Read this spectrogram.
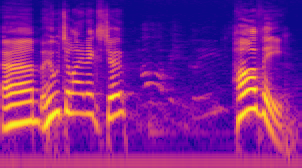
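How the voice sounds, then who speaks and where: A man's voice: very high voice, lively intonation, normal speed. A man hosting a live musical theatre showcase in a small club, chatty and teasing with the performers. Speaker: host.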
